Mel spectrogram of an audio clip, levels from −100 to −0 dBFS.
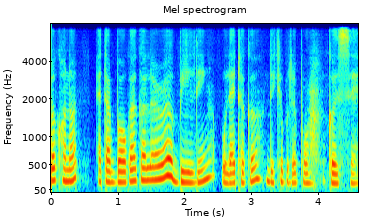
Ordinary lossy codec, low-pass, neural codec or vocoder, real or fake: none; 7.2 kHz; codec, 16 kHz, 0.3 kbps, FocalCodec; fake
